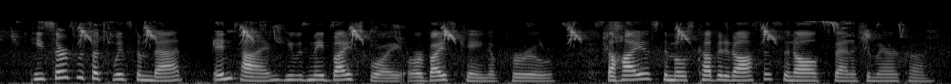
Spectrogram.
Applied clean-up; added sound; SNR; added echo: neural mask model Resemble Enhance denoiser.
